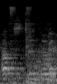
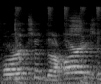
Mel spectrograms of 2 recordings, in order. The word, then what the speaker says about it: Orthodoxy: So if you look at this one, you compare the ox, how do you say it? Oxtodoxy. Again. It is called the Orthodoxy.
